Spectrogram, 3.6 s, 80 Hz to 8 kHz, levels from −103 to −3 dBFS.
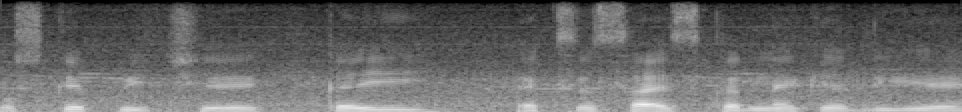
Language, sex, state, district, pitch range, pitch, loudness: Hindi, male, Chandigarh, Chandigarh, 125-135 Hz, 130 Hz, -20 LUFS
